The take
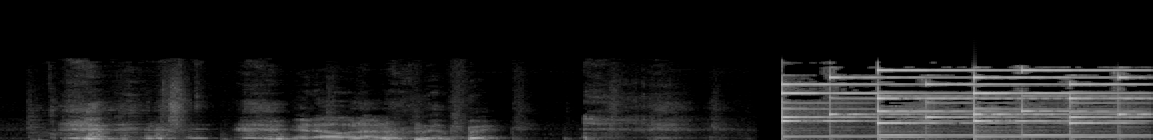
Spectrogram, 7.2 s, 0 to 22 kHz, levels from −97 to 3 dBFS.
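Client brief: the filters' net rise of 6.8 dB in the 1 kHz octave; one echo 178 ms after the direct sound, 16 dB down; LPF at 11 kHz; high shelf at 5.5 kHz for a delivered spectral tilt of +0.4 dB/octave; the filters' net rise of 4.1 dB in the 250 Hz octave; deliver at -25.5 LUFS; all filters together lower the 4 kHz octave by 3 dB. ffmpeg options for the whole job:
-af "lowpass=11000,equalizer=f=250:t=o:g=5,equalizer=f=1000:t=o:g=8,equalizer=f=4000:t=o:g=-3,highshelf=f=5500:g=-3.5,aecho=1:1:178:0.158,volume=1.5"

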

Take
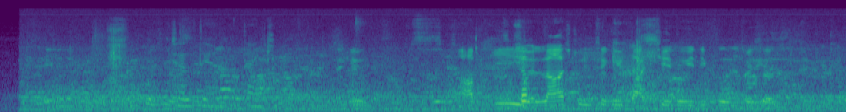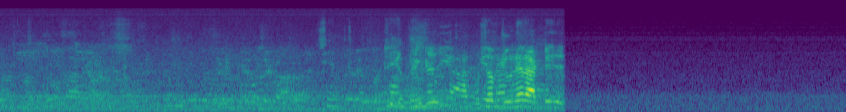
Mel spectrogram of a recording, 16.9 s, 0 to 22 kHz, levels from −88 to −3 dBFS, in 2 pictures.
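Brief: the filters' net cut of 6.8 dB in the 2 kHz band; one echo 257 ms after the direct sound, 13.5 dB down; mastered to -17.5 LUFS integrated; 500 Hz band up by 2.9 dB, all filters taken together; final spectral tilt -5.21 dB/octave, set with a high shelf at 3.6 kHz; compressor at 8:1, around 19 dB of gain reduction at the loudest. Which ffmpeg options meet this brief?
-af "equalizer=f=500:t=o:g=4.5,equalizer=f=2000:t=o:g=-7,highshelf=f=3600:g=-8.5,acompressor=threshold=0.0224:ratio=8,aecho=1:1:257:0.211,volume=10.6"

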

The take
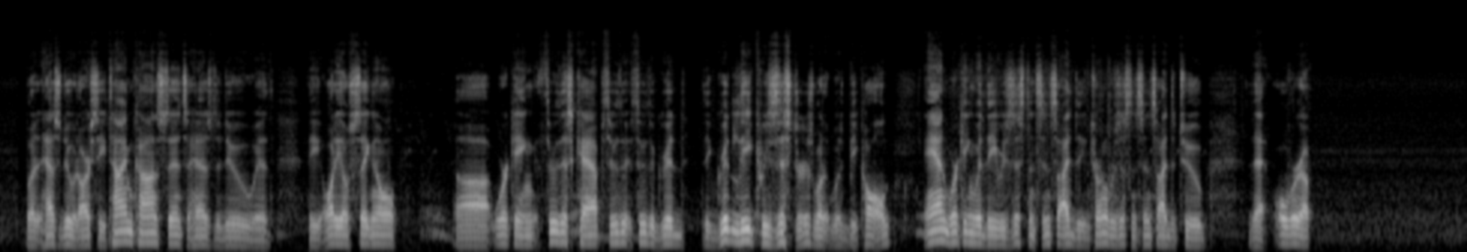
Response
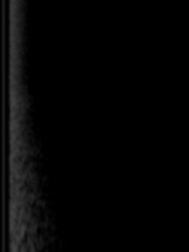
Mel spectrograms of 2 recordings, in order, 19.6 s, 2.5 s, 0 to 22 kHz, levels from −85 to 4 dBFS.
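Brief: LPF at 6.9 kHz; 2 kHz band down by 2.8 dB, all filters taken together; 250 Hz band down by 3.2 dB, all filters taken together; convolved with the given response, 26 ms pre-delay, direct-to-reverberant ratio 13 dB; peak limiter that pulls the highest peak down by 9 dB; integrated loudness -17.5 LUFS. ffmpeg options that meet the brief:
-filter_complex "[0:a]lowpass=6900,equalizer=f=250:t=o:g=-4,equalizer=f=2000:t=o:g=-3.5,alimiter=limit=0.075:level=0:latency=1,asplit=2[s0][s1];[1:a]atrim=start_sample=2205,adelay=26[s2];[s1][s2]afir=irnorm=-1:irlink=0,volume=0.282[s3];[s0][s3]amix=inputs=2:normalize=0,volume=7.94"

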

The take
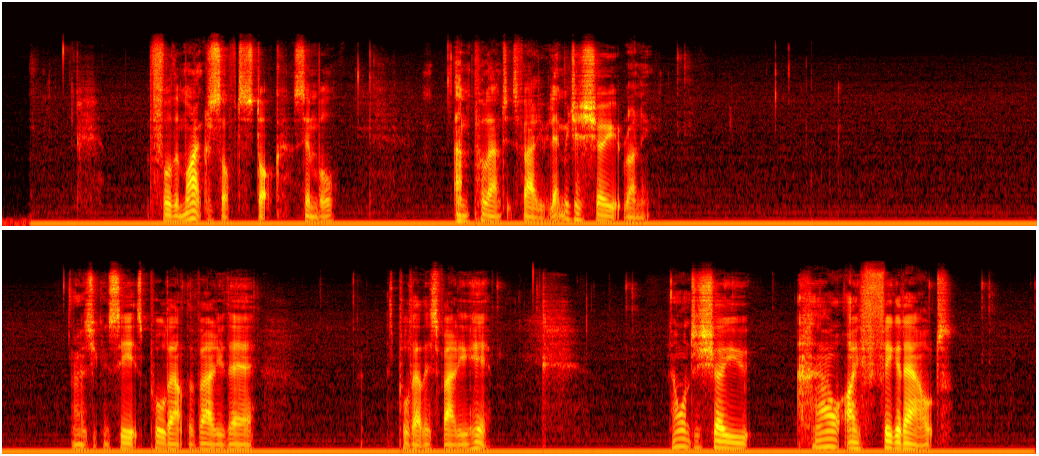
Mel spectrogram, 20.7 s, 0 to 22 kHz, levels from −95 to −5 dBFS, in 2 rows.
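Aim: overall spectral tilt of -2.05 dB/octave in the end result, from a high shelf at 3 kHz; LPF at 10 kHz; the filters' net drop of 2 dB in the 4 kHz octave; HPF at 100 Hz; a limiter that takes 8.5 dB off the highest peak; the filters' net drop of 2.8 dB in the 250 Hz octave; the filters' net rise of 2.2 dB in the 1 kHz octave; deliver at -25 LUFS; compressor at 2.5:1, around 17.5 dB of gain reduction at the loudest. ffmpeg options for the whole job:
-af "highpass=100,lowpass=10000,equalizer=f=250:t=o:g=-4,equalizer=f=1000:t=o:g=3,highshelf=f=3000:g=4.5,equalizer=f=4000:t=o:g=-6,acompressor=threshold=0.00501:ratio=2.5,volume=11.2,alimiter=limit=0.316:level=0:latency=1"

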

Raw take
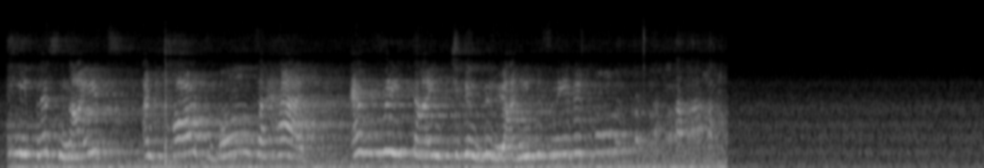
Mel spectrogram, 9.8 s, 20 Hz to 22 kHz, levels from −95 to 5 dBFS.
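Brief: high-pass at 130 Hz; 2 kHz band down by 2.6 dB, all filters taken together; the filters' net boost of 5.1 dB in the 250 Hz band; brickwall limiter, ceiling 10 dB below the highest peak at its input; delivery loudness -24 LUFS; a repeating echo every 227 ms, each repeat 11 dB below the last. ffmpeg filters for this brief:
-af "highpass=130,equalizer=f=250:t=o:g=8.5,equalizer=f=2000:t=o:g=-3.5,alimiter=level_in=1.06:limit=0.0631:level=0:latency=1,volume=0.944,aecho=1:1:227|454|681:0.282|0.0789|0.0221,volume=2.82"

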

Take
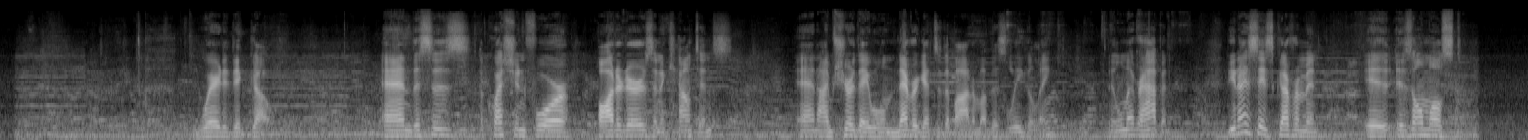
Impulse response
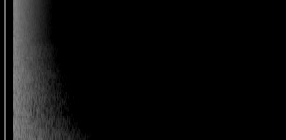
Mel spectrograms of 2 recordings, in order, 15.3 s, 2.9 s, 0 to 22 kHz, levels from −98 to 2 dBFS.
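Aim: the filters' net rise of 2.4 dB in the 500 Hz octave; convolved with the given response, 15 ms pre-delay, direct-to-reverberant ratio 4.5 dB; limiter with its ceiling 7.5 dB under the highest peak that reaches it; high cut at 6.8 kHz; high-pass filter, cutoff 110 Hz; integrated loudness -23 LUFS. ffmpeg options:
-filter_complex "[0:a]highpass=110,lowpass=6800,equalizer=f=500:t=o:g=3,alimiter=limit=0.1:level=0:latency=1,asplit=2[s0][s1];[1:a]atrim=start_sample=2205,adelay=15[s2];[s1][s2]afir=irnorm=-1:irlink=0,volume=0.282[s3];[s0][s3]amix=inputs=2:normalize=0,volume=3.55"

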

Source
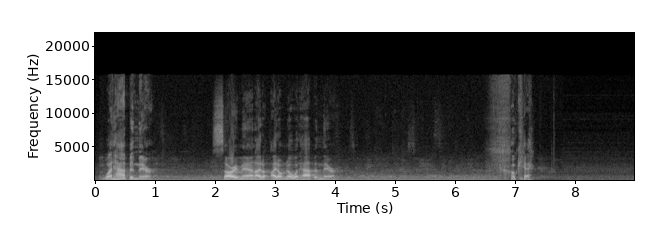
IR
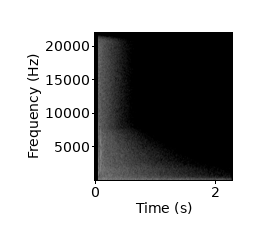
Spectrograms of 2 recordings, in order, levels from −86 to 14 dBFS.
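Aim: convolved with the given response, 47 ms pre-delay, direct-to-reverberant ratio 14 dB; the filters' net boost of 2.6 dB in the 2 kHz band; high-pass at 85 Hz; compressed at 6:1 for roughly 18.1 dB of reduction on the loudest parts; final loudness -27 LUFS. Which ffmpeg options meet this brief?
-filter_complex "[0:a]highpass=85,equalizer=f=2000:t=o:g=3.5,acompressor=threshold=0.0398:ratio=6,asplit=2[s0][s1];[1:a]atrim=start_sample=2205,adelay=47[s2];[s1][s2]afir=irnorm=-1:irlink=0,volume=0.0251[s3];[s0][s3]amix=inputs=2:normalize=0,volume=2"

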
